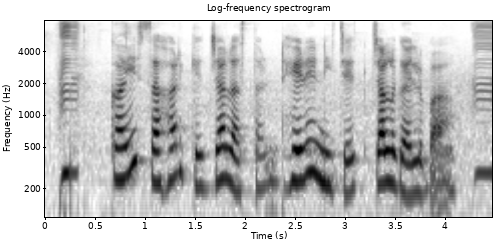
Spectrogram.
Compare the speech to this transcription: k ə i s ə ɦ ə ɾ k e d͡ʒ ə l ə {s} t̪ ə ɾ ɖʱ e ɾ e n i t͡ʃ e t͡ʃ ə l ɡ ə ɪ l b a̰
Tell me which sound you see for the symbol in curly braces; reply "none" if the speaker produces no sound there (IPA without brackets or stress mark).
s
